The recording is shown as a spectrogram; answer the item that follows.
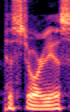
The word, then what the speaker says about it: Pistorius: So as I stated before, my name is Doug Pistorius. That's P-I-S-T-O-R-I-U-S.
